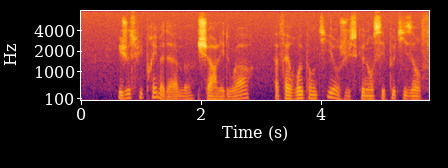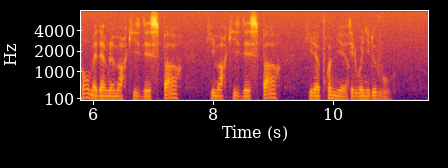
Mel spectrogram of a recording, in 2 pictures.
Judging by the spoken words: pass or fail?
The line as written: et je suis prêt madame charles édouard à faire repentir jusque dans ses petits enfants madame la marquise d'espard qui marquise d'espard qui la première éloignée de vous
pass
